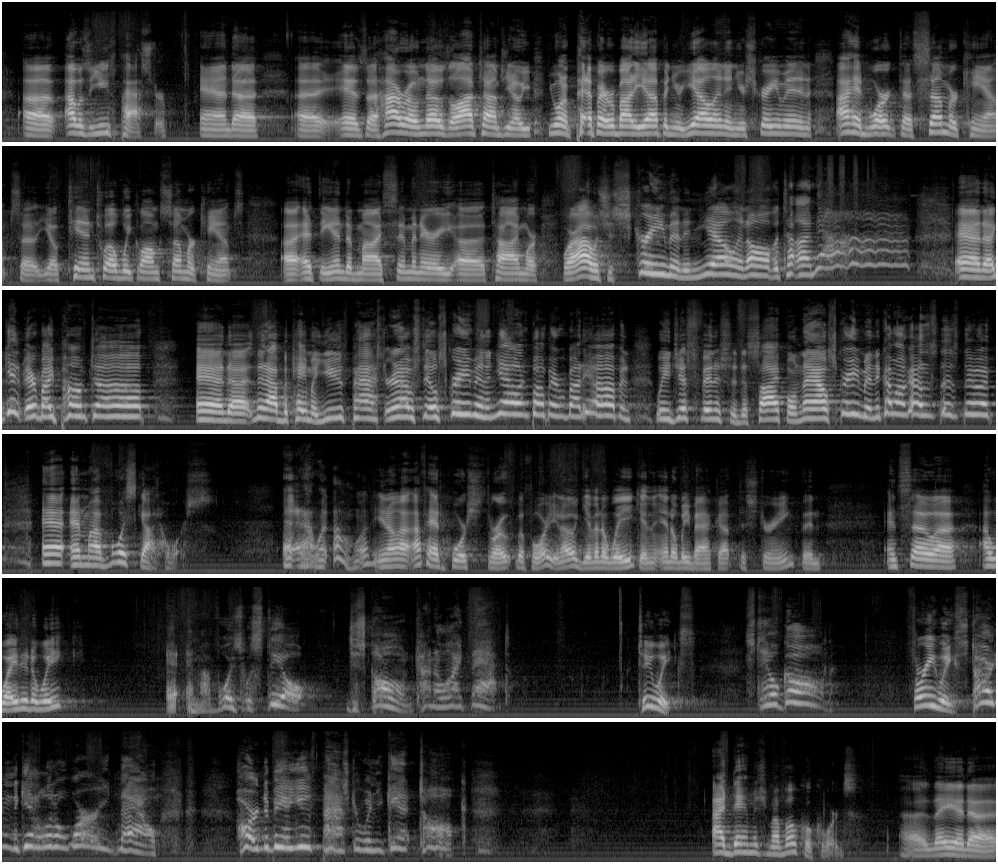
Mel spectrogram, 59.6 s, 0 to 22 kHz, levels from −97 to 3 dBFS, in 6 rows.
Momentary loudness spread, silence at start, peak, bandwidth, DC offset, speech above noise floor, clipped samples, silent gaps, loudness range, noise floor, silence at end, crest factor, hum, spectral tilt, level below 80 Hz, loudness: 17 LU; 0.2 s; -12 dBFS; 16 kHz; under 0.1%; 40 dB; under 0.1%; none; 12 LU; -71 dBFS; 0 s; 20 dB; none; -5 dB/octave; -70 dBFS; -31 LUFS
